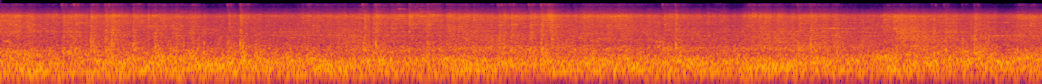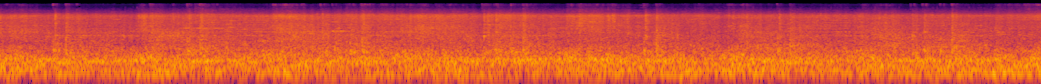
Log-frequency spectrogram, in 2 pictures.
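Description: Double-stack container well cars of a CSX intermodal freight train rolling past: a steady rumble of steel wheels on rail, with clicking over the rail joints.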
